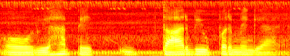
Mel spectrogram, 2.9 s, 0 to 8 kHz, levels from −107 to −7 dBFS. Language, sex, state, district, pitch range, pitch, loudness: Hindi, male, Jharkhand, Deoghar, 105-120 Hz, 110 Hz, -20 LUFS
